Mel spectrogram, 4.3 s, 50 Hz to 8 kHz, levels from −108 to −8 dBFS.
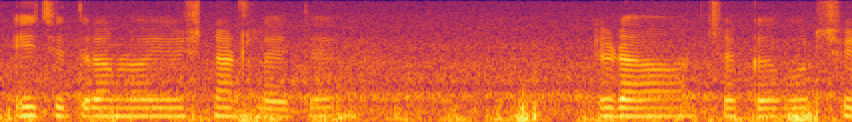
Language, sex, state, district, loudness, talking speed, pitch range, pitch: Telugu, female, Andhra Pradesh, Srikakulam, -20 LUFS, 85 wpm, 200-205 Hz, 200 Hz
